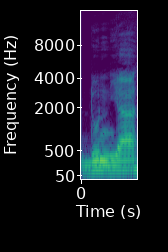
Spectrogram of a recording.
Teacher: alif lam syamsiyah sehingga cara membaca huruf lamnya ini diidghamkan jadi huruf lamnya ini dia tidak dibaca langsung masuk ke huruf dal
